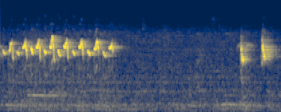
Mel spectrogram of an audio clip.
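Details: Taunting 'rol' song of a sooty-headed bulbul, aimed at drawing rival replies: a rapid run of warbled, rising-and-falling notes for almost two seconds, a quiet pause, then two sharp separate notes.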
